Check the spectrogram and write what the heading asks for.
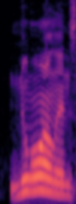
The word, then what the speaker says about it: New Orleans: the south i learned we'd be saying new orleans like damn yankees it rhymes with new war winds yeah pasta is from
